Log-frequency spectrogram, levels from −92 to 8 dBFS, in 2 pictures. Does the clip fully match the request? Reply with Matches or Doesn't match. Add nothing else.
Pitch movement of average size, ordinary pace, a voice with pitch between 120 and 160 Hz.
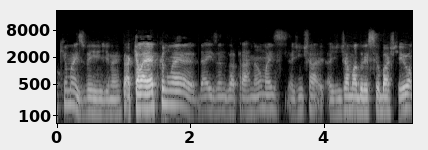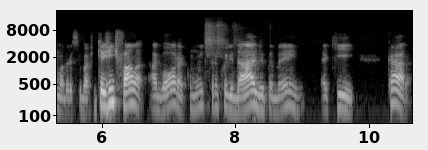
Doesn't match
